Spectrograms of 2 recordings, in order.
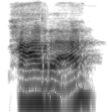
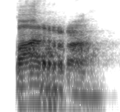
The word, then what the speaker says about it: Parra: And so this week, I wanted to have my homie here, Parra. I don't know. You say it like you. How do you say it? Parra. Parra. You can roll those R's.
